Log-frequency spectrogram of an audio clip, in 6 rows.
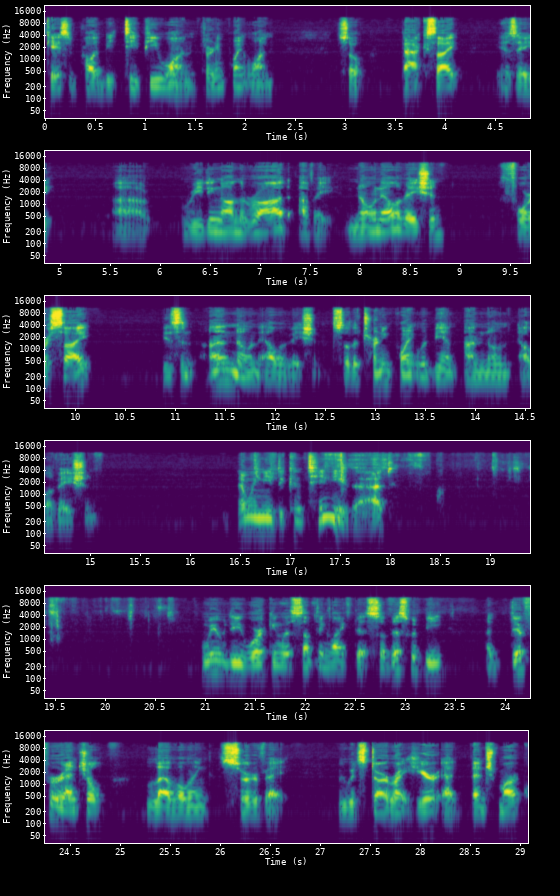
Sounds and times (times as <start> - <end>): Speech: 0.0 - 2.3, 2.9 - 10.2, 10.9 - 15.2, 16.5 - 18.2, 21.0 - 29.0.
